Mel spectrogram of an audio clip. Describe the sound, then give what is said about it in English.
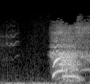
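A single sneeze bursts out suddenly after a brief quiet moment, fairly loud, with a short voiced tail trailing off at the end. “Bless you.”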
